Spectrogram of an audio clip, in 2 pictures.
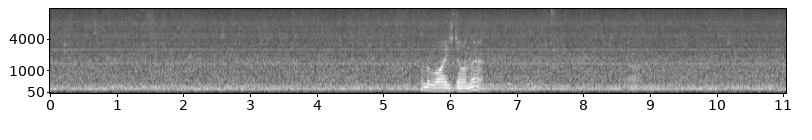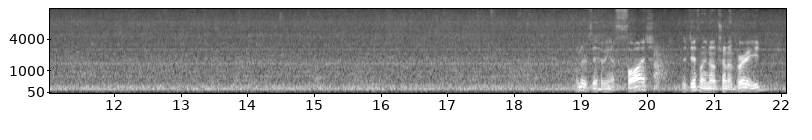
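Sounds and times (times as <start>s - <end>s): aquarium equipment humming: 0.0s - 22.0s.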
